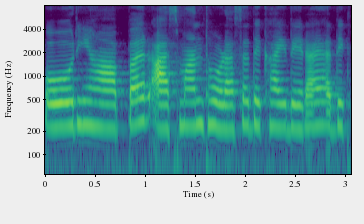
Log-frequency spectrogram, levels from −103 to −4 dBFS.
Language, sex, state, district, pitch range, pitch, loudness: Hindi, female, Jharkhand, Sahebganj, 220-235 Hz, 230 Hz, -30 LUFS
